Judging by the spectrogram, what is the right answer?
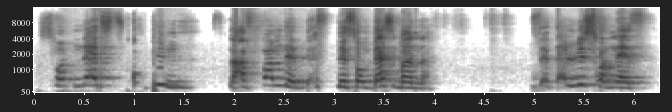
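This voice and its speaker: High-pitched, accusatory woman in a roomy studio. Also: slow. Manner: accusatory, repeating her charges insistently. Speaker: talk show guest. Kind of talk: heated confrontation on a talk show.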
